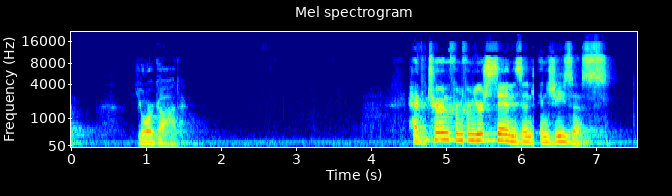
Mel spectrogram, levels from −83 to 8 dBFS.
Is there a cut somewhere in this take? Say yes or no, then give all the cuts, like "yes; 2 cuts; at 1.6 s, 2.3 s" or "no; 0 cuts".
yes; 3 cuts; at 4.7 s, 5.2 s, 6.2 s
